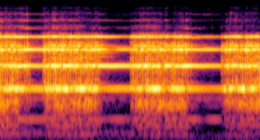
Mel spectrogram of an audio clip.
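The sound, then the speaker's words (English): An alarm bell rings loudly aboard a ship during a Japanese attack on a December morning, in repeated bursts, a harsh metallic clanging that pauses briefly between each long ring, with no voices present. “The alarm bell sounded and the fight was on.”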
